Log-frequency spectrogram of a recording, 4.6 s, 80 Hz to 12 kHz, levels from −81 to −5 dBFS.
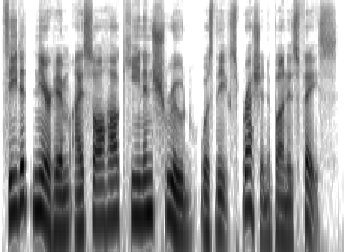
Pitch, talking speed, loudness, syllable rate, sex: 145 Hz, 195 wpm, -17 LUFS, 4.5 syllables/s, male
